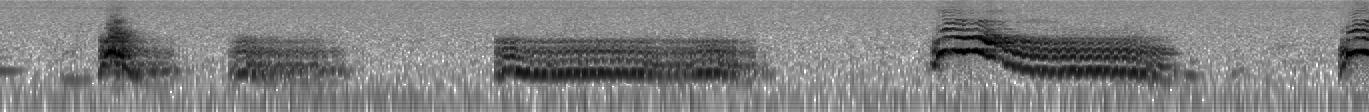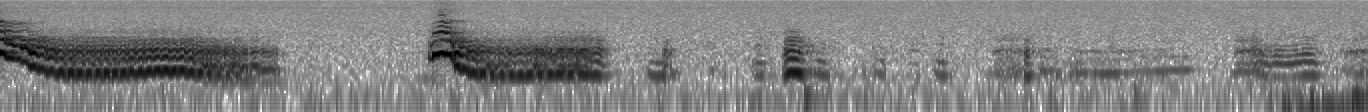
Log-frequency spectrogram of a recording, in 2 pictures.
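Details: Two-week-old Hungarian Vizsla puppies whimpering: loud, drawn-out wavering whines that rise then fall, some over a second long, with shorter squeaks between, coming in bursts every couple of seconds.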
